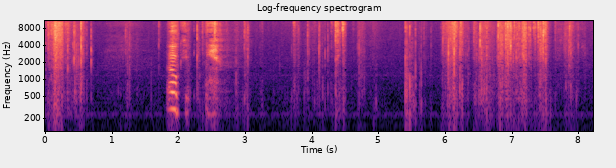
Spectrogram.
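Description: Plastic packaging crinkling and tearing as it is handled, in scattered rustles at first and a busy run of crackling over the last few seconds.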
